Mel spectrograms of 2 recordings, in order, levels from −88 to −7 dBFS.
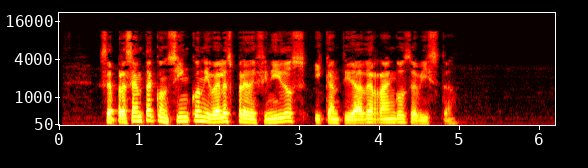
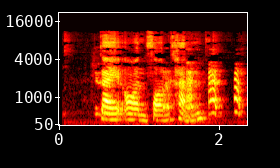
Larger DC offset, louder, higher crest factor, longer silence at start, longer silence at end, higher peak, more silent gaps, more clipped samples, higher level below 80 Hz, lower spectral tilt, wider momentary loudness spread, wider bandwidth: neither; about the same, -18 LUFS vs -20 LUFS; about the same, 16 dB vs 20 dB; first, 0.55 s vs 0.05 s; first, 1.25 s vs 0.05 s; about the same, -2 dBFS vs -2 dBFS; neither; neither; first, -52 dBFS vs -66 dBFS; first, -6 dB/octave vs -1.5 dB/octave; first, 13 LU vs 6 LU; about the same, 11.5 kHz vs 11.5 kHz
